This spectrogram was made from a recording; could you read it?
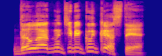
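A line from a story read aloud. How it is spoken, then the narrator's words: Cheerful laughter. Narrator (Russian): весело рассмеялся гном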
